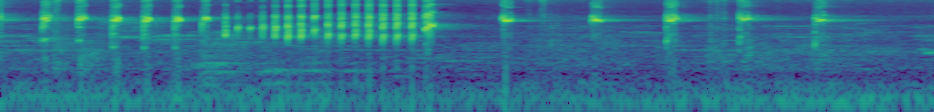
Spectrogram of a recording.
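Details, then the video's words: Long-tailed shrike in full aggressive song, as if seeking a rival: sharp, high, clipped notes in a quick series, then a fast rattling trill lasting about a second, then more single piercing notes spaced roughly half a second apart. "cendet gacor MENCARI LAWAN"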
